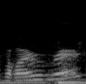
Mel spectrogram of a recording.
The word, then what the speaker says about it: Rohrer: of her handle there it's r-o-h-r-e-r Roar that's like trying to say rural or horror horror this is a look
